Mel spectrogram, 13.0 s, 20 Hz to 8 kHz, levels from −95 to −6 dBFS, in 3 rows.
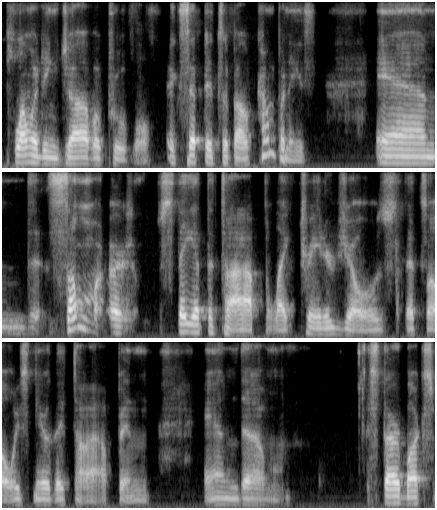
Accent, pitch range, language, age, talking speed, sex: American, 105-135 Hz, English, 60-79, 115 wpm, male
